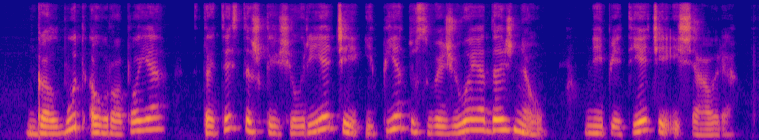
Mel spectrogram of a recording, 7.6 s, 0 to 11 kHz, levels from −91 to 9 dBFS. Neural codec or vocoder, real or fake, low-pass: codec, 24 kHz, 6 kbps, HILCodec; fake; 9.9 kHz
